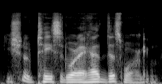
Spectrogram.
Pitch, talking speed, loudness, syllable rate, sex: 110 Hz, 335 wpm, -14 LUFS, 7.2 syllables/s, male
